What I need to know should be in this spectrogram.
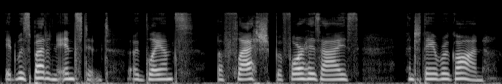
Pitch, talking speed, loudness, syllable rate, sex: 235 Hz, 190 wpm, -18 LUFS, 5.3 syllables/s, female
